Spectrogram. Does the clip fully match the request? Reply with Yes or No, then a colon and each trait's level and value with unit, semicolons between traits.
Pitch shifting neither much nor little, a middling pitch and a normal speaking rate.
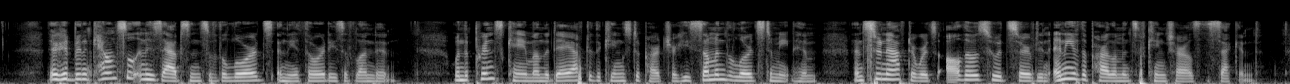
No: average, 4.9 semitones; medium, 170 Hz; fast, 240 wpm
